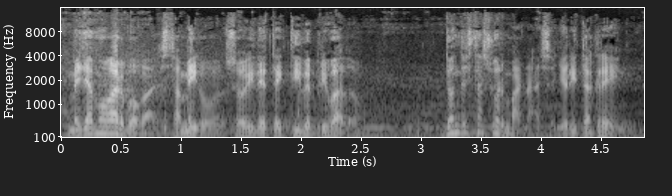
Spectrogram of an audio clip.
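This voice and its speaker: An actor playing a cool, probing private detective in a radio thriller. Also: male voice, medium pitch, huge pitch swings, fairly quick. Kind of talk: modern radio drama acting. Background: clear background music.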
